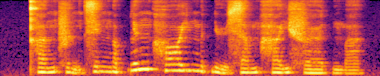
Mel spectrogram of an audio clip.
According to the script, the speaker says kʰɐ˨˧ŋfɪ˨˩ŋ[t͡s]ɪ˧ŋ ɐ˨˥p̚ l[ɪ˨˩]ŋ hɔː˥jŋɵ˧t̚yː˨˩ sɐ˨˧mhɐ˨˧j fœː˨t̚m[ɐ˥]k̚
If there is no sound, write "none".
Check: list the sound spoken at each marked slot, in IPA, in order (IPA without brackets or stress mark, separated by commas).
t͡s, ɪ˥, ɐ˨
